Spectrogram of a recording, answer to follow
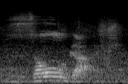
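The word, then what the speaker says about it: Czolgosz: Zolgash. Leon F. Zolgash. Doesn't sound like it's spelled. Starts with a C.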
